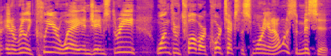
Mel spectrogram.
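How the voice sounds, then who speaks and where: Male pastor, bright and forceful tone, animated sermon delivery with self-deprecating humor. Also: very high voice.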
